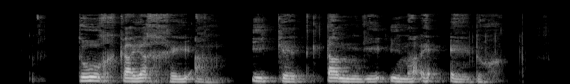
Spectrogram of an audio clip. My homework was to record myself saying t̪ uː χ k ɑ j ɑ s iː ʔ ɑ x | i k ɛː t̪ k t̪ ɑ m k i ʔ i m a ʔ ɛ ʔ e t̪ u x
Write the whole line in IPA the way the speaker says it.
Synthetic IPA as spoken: t̪ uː χ k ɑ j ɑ χ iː ʔ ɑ | i k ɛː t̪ k t̪ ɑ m k i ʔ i m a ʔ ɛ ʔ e t̪ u x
